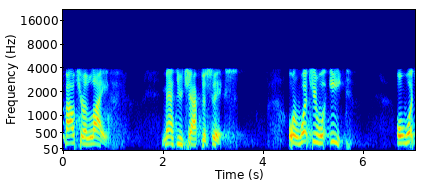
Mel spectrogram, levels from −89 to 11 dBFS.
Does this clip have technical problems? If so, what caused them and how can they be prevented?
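Yes: the Codec 2 vocoder, throughout. The speech is rebuilt from sine waves, so it sounds robotic and buzzy with nothing above 3.8 kHz. Unlike simple band-limiting, the waveform itself is lost. Use a waveform codec instead.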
